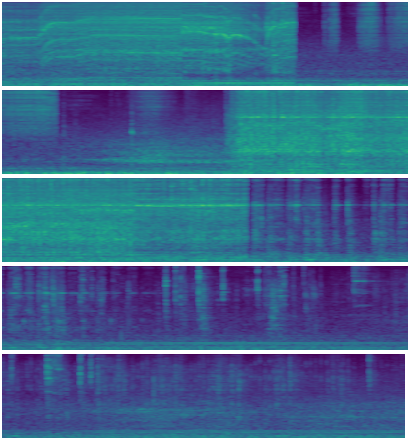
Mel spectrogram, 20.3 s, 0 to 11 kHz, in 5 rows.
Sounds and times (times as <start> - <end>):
Drill: 0.0 - 3.0, 6.3 - 10.6.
